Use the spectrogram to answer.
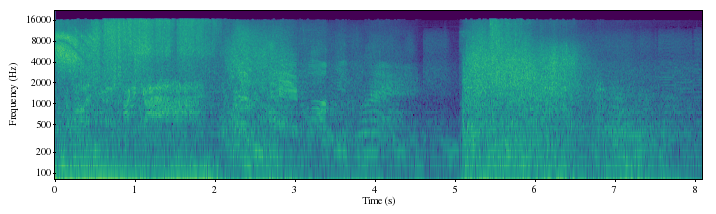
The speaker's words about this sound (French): Et moi, une boule de feu.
